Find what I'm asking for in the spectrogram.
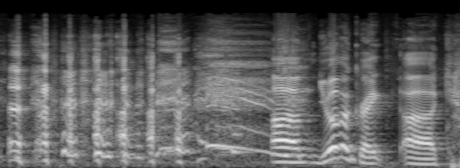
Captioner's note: laughs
